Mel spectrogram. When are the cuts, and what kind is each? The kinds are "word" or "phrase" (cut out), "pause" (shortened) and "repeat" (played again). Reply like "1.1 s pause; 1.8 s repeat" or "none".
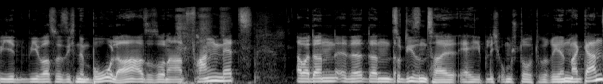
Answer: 3.9 s phrase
